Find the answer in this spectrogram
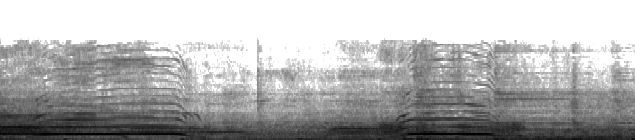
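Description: K-pop dance track played live over an arena PA, heard from the stands: a steady low beat and two long held high notes that slide down at the end, the first lasting about a second and a half, the second about a second, starting about four seconds in. The crowd yells and whoops over it.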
